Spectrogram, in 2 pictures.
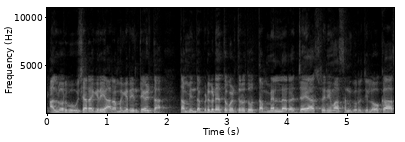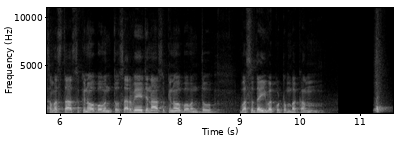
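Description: A man speaks calmly and steadily into a close microphone.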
